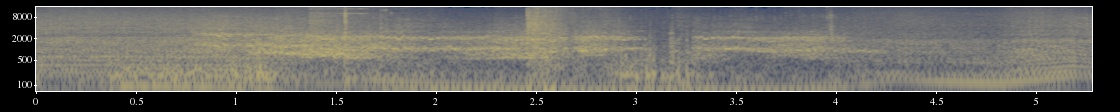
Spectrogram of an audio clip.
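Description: Tyres screech as a car slides through a turn.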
